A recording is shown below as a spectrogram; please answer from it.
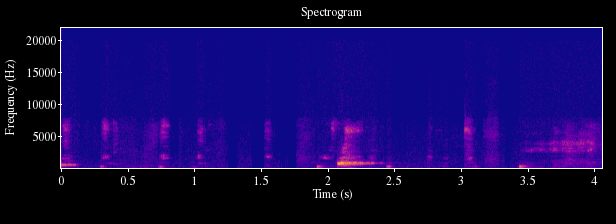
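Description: A dog whimpers in short, faint whines during a class, with a slightly louder cry near the middle and quiet, sparse sounds in between.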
